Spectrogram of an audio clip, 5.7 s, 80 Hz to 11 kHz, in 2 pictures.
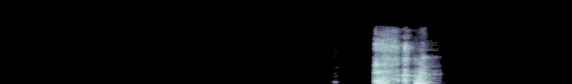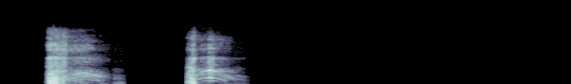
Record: {"three_cough_length": "5.7 s", "three_cough_amplitude": 28254, "three_cough_signal_mean_std_ratio": 0.21, "survey_phase": "alpha (2021-03-01 to 2021-08-12)", "age": "18-44", "gender": "Male", "wearing_mask": "No", "symptom_cough_any": true, "symptom_fatigue": true, "symptom_headache": true, "symptom_change_to_sense_of_smell_or_taste": true, "symptom_onset": "4 days", "smoker_status": "Never smoked", "respiratory_condition_asthma": false, "respiratory_condition_other": false, "recruitment_source": "Test and Trace", "submission_delay": "2 days", "covid_test_result": "Positive", "covid_test_method": "RT-qPCR", "covid_ct_value": 17.4, "covid_ct_gene": "N gene", "covid_ct_mean": 17.8, "covid_viral_load": "1500000 copies/ml", "covid_viral_load_category": "High viral load (>1M copies/ml)"}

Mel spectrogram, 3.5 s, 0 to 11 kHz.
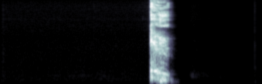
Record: {"cough_length": "3.5 s", "cough_amplitude": 32768, "cough_signal_mean_std_ratio": 0.21, "survey_phase": "beta (2021-08-13 to 2022-03-07)", "age": "18-44", "gender": "Female", "wearing_mask": "No", "symptom_none": true, "smoker_status": "Current smoker (1 to 10 cigarettes per day)", "respiratory_condition_asthma": false, "respiratory_condition_other": false, "recruitment_source": "REACT", "submission_delay": "2 days", "covid_test_result": "Negative", "covid_test_method": "RT-qPCR", "influenza_a_test_result": "Negative", "influenza_b_test_result": "Negative"}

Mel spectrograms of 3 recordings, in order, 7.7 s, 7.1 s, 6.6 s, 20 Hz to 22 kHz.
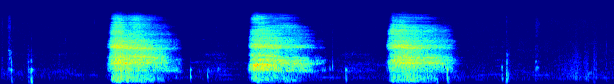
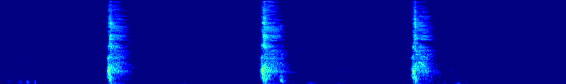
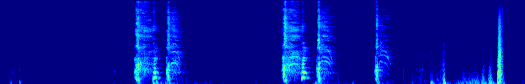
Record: {"exhalation_length": "7.7 s", "exhalation_amplitude": 11965, "exhalation_signal_mean_std_ratio": 0.43, "three_cough_length": "7.1 s", "three_cough_amplitude": 1885, "three_cough_signal_mean_std_ratio": 0.22, "cough_length": "6.6 s", "cough_amplitude": 1979, "cough_signal_mean_std_ratio": 0.31, "survey_phase": "alpha (2021-03-01 to 2021-08-12)", "age": "18-44", "gender": "Male", "wearing_mask": "No", "symptom_new_continuous_cough": true, "symptom_fever_high_temperature": true, "symptom_headache": true, "symptom_change_to_sense_of_smell_or_taste": true, "symptom_loss_of_taste": true, "symptom_onset": "3 days", "smoker_status": "Never smoked", "respiratory_condition_asthma": false, "respiratory_condition_other": false, "recruitment_source": "Test and Trace", "submission_delay": "2 days", "covid_test_result": "Positive", "covid_test_method": "RT-qPCR", "covid_ct_value": 13.6, "covid_ct_gene": "ORF1ab gene", "covid_ct_mean": 14.2, "covid_viral_load": "22000000 copies/ml", "covid_viral_load_category": "High viral load (>1M copies/ml)"}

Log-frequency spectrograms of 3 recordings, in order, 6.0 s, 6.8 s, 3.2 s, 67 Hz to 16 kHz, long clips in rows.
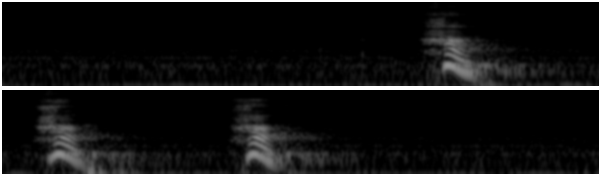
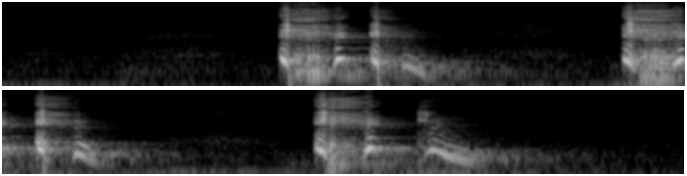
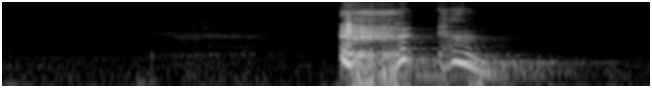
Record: {"exhalation_length": "6.0 s", "exhalation_amplitude": 2430, "exhalation_signal_mean_std_ratio": 0.38, "three_cough_length": "6.8 s", "three_cough_amplitude": 17916, "three_cough_signal_mean_std_ratio": 0.39, "cough_length": "3.2 s", "cough_amplitude": 32767, "cough_signal_mean_std_ratio": 0.32, "survey_phase": "beta (2021-08-13 to 2022-03-07)", "age": "45-64", "gender": "Female", "wearing_mask": "No", "symptom_headache": true, "symptom_onset": "6 days", "smoker_status": "Never smoked", "respiratory_condition_asthma": true, "respiratory_condition_other": false, "recruitment_source": "REACT", "submission_delay": "0 days", "covid_test_result": "Negative", "covid_test_method": "RT-qPCR", "influenza_a_test_result": "Unknown/Void", "influenza_b_test_result": "Unknown/Void"}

